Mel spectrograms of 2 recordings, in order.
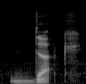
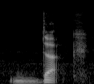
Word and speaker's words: duck: quick first one here duck duck make sure you get that schwa sound it's not you should really feel this in your chest in this area kind of your throat in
